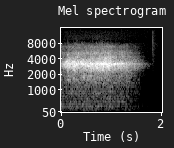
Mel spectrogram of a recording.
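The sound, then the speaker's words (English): A long, deep breath drawn in through the nose during a breathing exercise, a steady airy hiss that swells and holds for over a second before tapering off, with no talking. “So, big inhale”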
